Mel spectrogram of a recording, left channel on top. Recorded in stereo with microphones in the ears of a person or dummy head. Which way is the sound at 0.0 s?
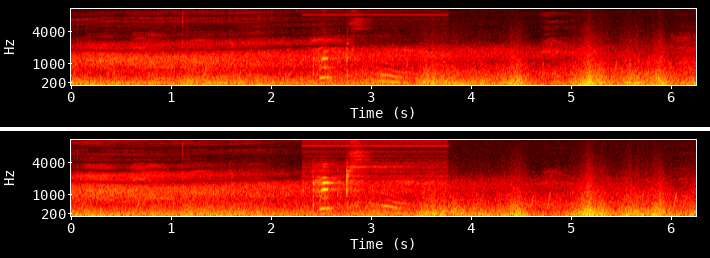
35° right (ahead or behind).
